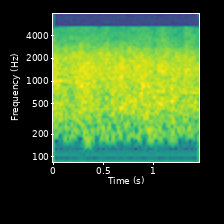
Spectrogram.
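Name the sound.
audience clapping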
